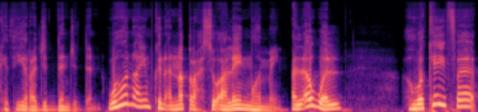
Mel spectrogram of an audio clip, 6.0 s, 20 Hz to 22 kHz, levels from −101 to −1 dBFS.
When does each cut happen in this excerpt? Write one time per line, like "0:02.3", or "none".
0:01.3
0:03.6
